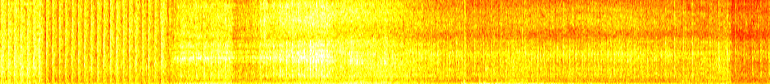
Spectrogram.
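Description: Tank guns firing in the game War Thunder from a Panzer II tank destroyer, rapid rattling shots over a steady rumbling engine, loud and close, with no talk.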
